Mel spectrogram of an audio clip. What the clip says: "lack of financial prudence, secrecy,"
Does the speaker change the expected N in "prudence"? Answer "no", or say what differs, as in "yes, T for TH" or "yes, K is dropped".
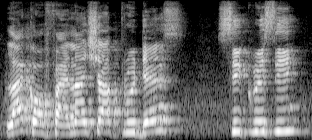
no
